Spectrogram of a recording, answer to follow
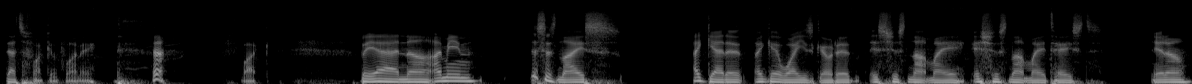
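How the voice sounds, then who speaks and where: A young man from Canada with a very deep, gravelly voice talks off the cuff on a livestream. His pitch rises and falls a lot as he swears, restarts and trails off. The sound is close and dry. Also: slow pace, pauses often, no room sound. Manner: loose and profane, trailing off, repeating himself. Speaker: livestreamer reacting to a video. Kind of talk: casual reaction chat.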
